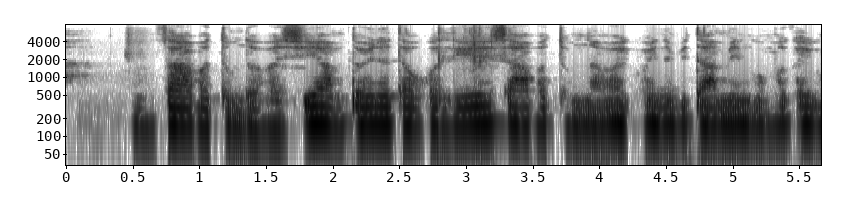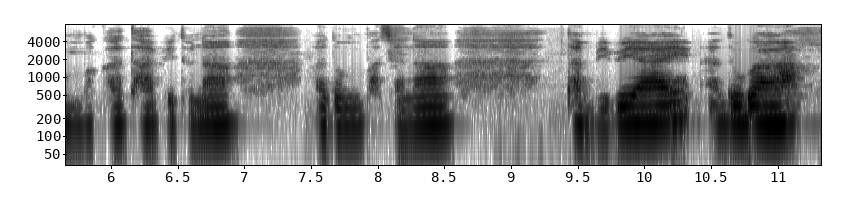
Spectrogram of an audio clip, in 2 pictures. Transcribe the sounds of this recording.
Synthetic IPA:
zabɐtumdɐbɐsiamtojnɐtɐwɡɐlːizabɐtumnɐmajkʰojnɐbitaminɡumbɐkʰajɡumbɐkʰːatʰabidunɐː | dumpʰɐ̥zɐnɐ | tʰɐmbibɐjajɐduɡɐ

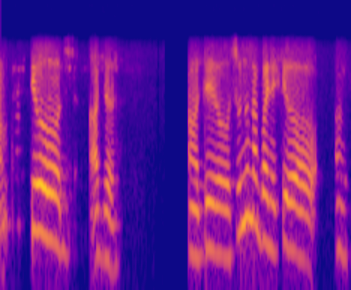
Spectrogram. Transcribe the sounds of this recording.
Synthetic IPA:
t̪jo | ɦʌd͡zuɾ | ʌ̃t̪josunːunʌbʱʌnit̪jõ

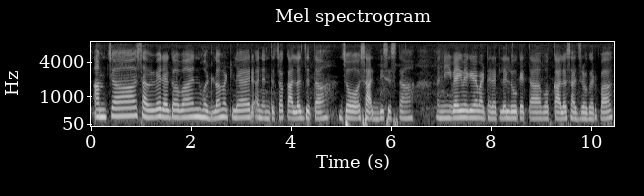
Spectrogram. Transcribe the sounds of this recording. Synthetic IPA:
a̰mt͡ɕasəʋʋeɾəɡaʋanʋ̤ʱəɽlɔm̤əʈljaɾə̰nənt̪ət͡sɔkalət͡s̚d͡zat̪ad͡zɔsat̪̚d̪iːsəst̪aː | ñiʋeɡʋeɡɭjaʋaʈaɾjat̪lelokjɛt̪aʋəkalɔsad͡zɾɔɡəɾpak

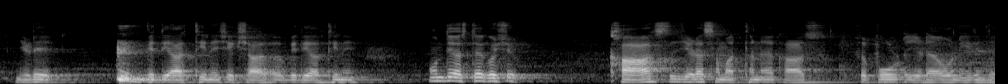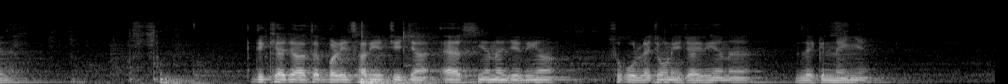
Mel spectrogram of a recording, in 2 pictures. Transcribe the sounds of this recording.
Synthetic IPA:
d͡ʒeːɽeː | ʋɪd̪jaːɾt̪ʰiːneːʃɪkʃaːʋɪd̪jaːɾt̪ʰiːneː | ʊnd̪eːəst̪eːkʊt͡ʃʰ | kʰaːsd͡ʒeːɽaːsəməɾt̪ʰənɛːkʰaːsːəpoːɾʈd͡ʒeːɽaːoːnə̃ĩːd̪ɪ̃nd̪eːneː | d̪ɪkʰːjaːd͡ʒaːd̪aːt̪eːbəɽiːsaːɾijãːt͡ʃiːd͡ʒãːɛːsijãːneːd͡ʒɪd̪ijãːsəkuːlẽːt͡ʃoːɽ̃ĩːt͡ʃaːiːd̪ijãːneleːkɪnːəĩːɛ̃ː

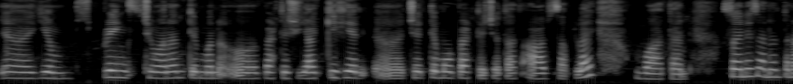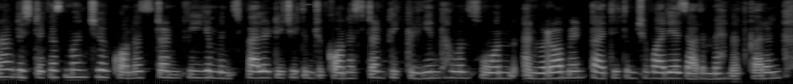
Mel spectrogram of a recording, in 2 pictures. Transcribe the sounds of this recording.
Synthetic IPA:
jimspɾiŋɡst͡ʃʰiʋɐnɐnt̪imɐnpʲɛʈʰt̪et͡ʃʰijaːkiɦiɾt͡ʃʰit̪imupʲɛʈ̚ʰt̪et͡ʃʰit̪ɐt̪ʰa̰ːbsɐ̰plaːjʋaːt̪ʰɐn | sɐnisʲɐnɐnt̪ɐnaːkɖɪsʈɾikɐsmɐnt͡ʃʰikonsʈɐɳʈlijimjunsi̥paːliʈit͡ʃʰit̪imt͡ʃʰikonsʈɐɳʈliːkliːnt̪ʰɐʋɐnsuːnḛnʋɐɾoːnmeɳʈ̚t̪aːt̪ʰit̪imt͡ʃʰiʋaːɾjazʲjaːd̪amɛɦnɐt̪kɐɾɐn

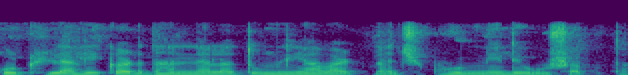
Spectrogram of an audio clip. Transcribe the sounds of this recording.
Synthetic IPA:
kuʈʰljaɦiːkəɽd̪ʱanjalat̪um̤iːjaʋaʈna̰t͡ɕiːbʱolɳid̪eṵːɕə̰k̚t̪a

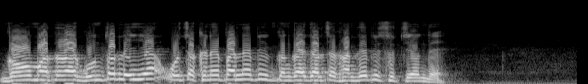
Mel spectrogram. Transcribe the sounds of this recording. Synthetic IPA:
ɡoːomaːt̪ad̪aːɡʊnt̪əɾləiːɛːoːt͡ʃəkʰɳẽːpɛːlẽːpiːɡəŋɡaːd͡ʒəlt͡ʃəkʰãːnd̪eːpiːsʊt͡ʃeːɦʊ̃ːnd̪ḛː

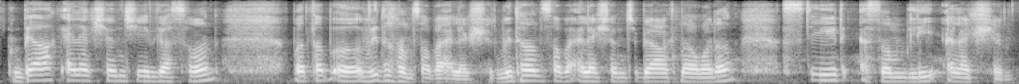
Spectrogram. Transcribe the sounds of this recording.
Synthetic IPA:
bjaːkʰelekʃɐnt͡ʃʰiːd̪ɡɐsʰaːnmɐt̪lɐbʋid̪ʱaːnsɐbʱaelekʃɐnʋid̪ʱãːnsɐbʱɐ̰ʔelekʃɐnt͡ʃʰibjaːkʰnaːʋɐnãːnsʈeːʈɐsembliʔelekʃɐn

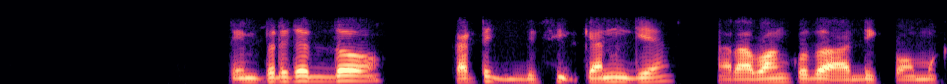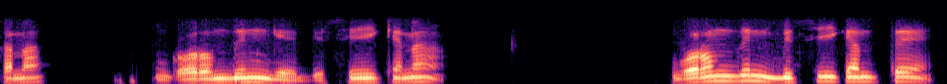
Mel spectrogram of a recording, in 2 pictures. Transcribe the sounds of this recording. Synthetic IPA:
ʈɛmpɛɾat͡ʃaɾd̪ɔ | kaʈic̚ˀbisic̚kanɡɛja | ɾabaŋkɔd̪ɔaɖikɔmkana | ɡɔɾɔmd̪inɡɛbisikana | ɡɔɾɔmd̪inbisikant̪ɛ

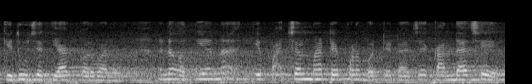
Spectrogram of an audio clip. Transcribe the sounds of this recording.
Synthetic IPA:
kid̪ʱũt͡ʃʰet̪jaɡkəɾʋanũ | əneət̪jaɾna | epat͡ʃənmaʈepəɳbəʈeʈat͡ʃʰekãnd̪at͡ʃʰe

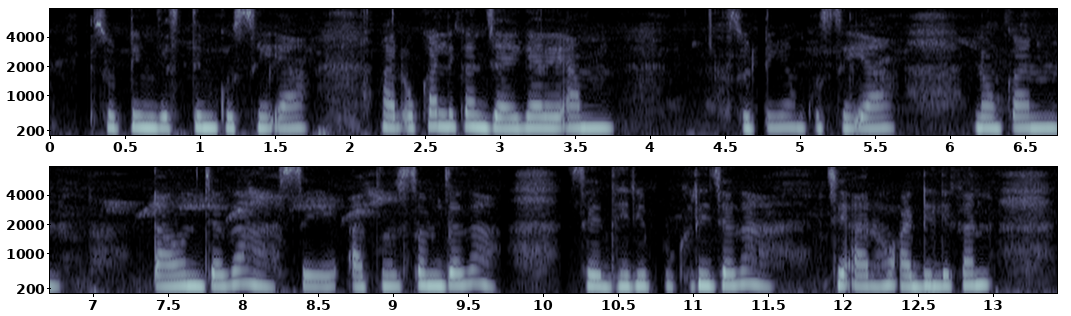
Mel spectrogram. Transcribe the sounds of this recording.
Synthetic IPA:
suʈiŋd͡ʒəst̪imkusiʔaː | ɾɔkalikand͡ʒajɡaɾɛʔam | suʈiŋəmkusiʔa | nɔ̃kan | ʈaʊnd͡ʒaɡasɛat̪ud̪səmd͡ʒaɡasɛd̪ʱiɾipukʰɾid͡ʒaɡa | t͡ʃɛʔaɾɦɔ̃ʔaɖilikan

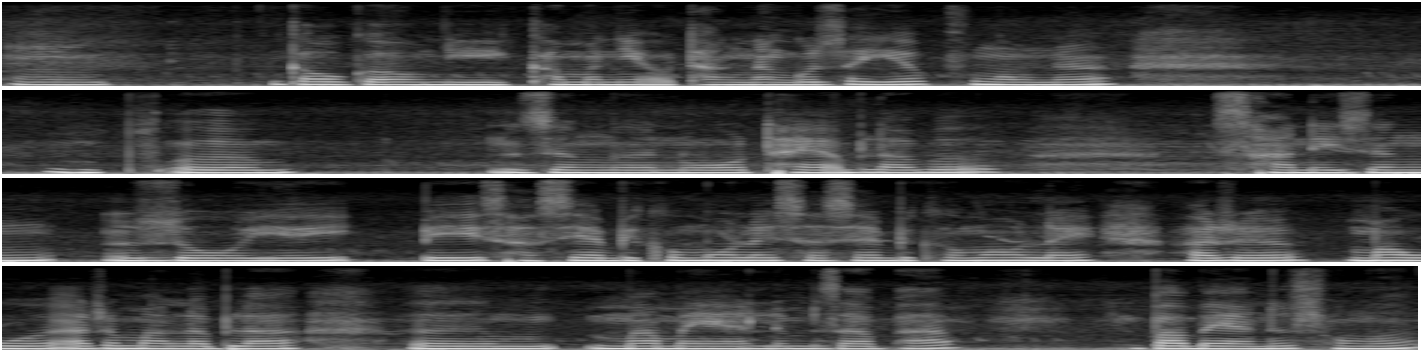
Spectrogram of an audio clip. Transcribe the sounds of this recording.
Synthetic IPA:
ɡawɡawnikʰamaniawtʰaŋnaŋɡɔzajɯpʰuŋawnɯ | zɯŋɯnɔtʰajablabɯ | sanizɯŋzɔjɯjb̥esasijabikʰɯmawlajsasijabikʰɯmawlaj | aɾɯmawɯaɾɯmalabla | mamajalɯmzaba | babajanɯsɔŋɯ

